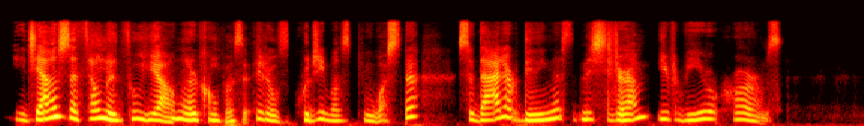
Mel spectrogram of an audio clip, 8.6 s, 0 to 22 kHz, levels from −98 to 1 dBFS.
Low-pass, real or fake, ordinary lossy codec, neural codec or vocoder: 10.8 kHz; fake; Opus, 64 kbps; codec, 16 kHz in and 24 kHz out, 0.4 kbps, LongCat-Audio-Codec, four codebook decoder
